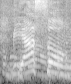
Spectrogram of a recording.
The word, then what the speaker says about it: Biasong: Biasong. Biasong. Huwag kayong magkamaling bigkasin yan. Biasong. Not... In English, Biasong.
